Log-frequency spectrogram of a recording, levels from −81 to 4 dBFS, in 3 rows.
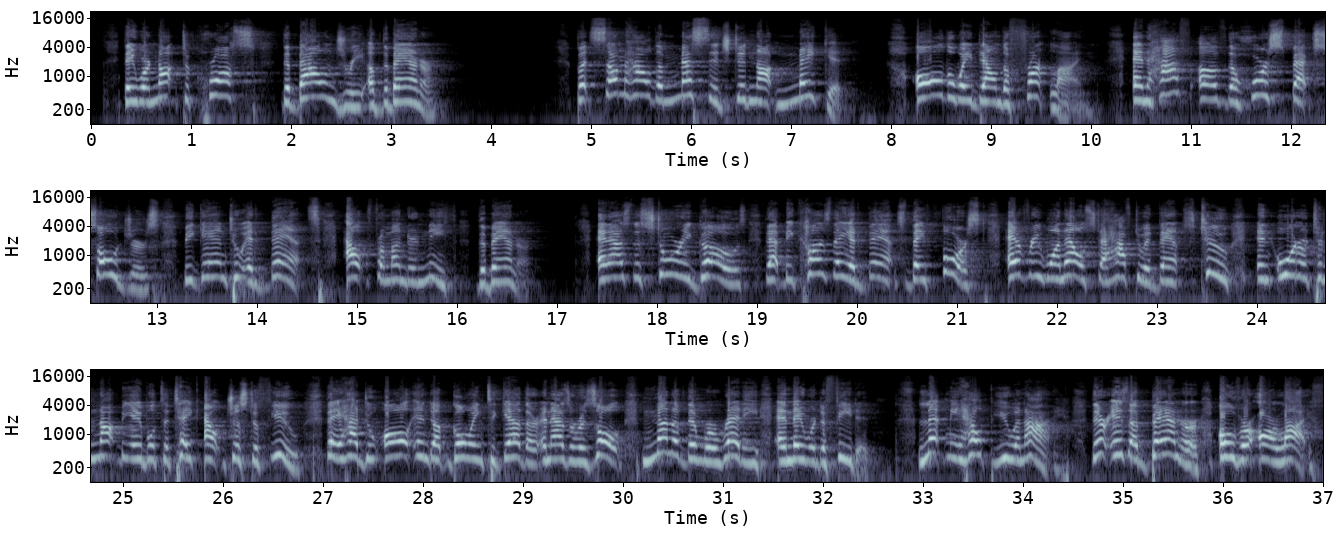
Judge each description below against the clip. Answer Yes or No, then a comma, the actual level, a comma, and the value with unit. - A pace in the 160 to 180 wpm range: Yes, average, 165 wpm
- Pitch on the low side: No, very high, 320 Hz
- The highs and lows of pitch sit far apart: No, average, 4.4 semitones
